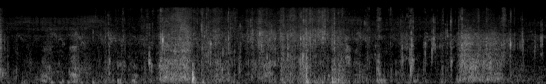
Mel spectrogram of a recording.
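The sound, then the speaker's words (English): Big pigs root and push with their snouts around microphones placed between them, making a steady jumble of dull thumps, scuffs and snuffling rustles at an uneven rhythm, with no one talking. “I just want to get a sound of you punching away.”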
